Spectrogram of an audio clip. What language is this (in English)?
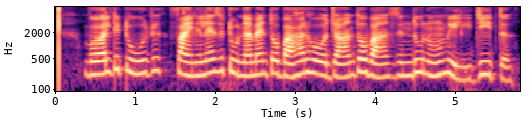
Punjabi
